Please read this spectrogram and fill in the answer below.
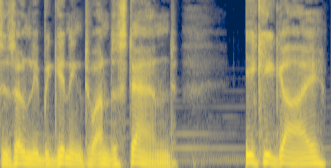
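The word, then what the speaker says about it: ikigai: Iguai, pronounced eeky, represents your reason for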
